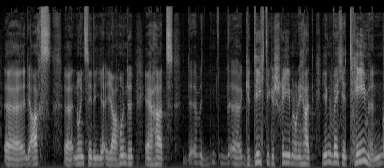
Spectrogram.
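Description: A middle-aged male pastor preaching a sermon, asking the congregation rhetorical questions and often restarting his sentences. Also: fairly high pitch.

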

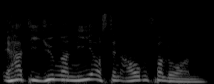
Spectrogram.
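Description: A man giving a lively, conversational sermon, emphatic and slangy, often turning to the audience with questions. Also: high voice, quick pace, dry recording. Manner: emphatic, slangy, keeps asking the audience "right?". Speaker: preacher.

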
